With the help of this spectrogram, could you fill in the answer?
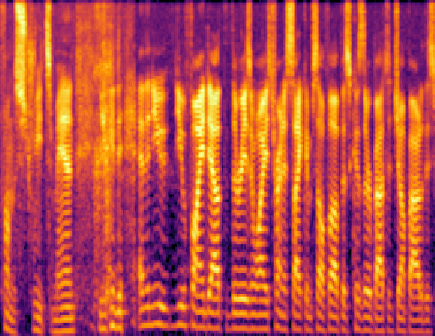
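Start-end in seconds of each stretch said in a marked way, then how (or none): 0.0-1.7 muttered, mumbling delivery. Retelling a movie scene where a character psychs himself up: imitating Roman mumbling to himself. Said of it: "he's sitting there mumbling to himself".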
